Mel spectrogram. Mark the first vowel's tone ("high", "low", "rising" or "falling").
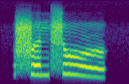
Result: high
